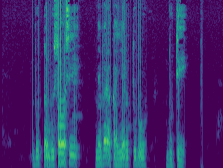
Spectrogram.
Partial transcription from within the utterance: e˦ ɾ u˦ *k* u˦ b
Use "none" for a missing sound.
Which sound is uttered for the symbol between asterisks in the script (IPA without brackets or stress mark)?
t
